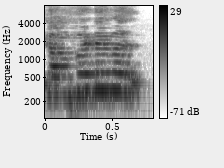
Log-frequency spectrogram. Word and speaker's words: comfortable: R pronounce होगा या नहीं होगा? नहीं. Obviously. R pronounce नहीं होगा. It's never comfortable. It's comfortable. यहाँ सारा स्ट्रेस किस पे है? ये टेबल नहीं आना चाहिए बस. ए को स्ट्रेच नहीं करना ज़्यादा. It's comfortable.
